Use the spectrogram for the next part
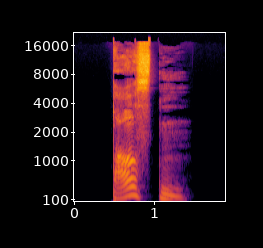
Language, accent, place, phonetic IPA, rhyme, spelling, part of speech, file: German, Germany, Berlin, [ˈbaʁstn̩], -aʁstn̩, barsten, verb, De-barsten.ogg
- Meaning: first/third-person plural preterite of bersten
